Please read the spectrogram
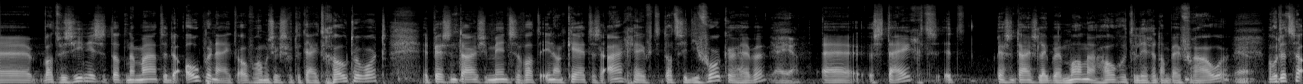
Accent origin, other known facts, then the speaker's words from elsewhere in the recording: Netherlands; We denken heel vaak, wij zijn liberaal, wij zijn modern, wij zijn Nederlanders en we zijn altijd verlicht geweest.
